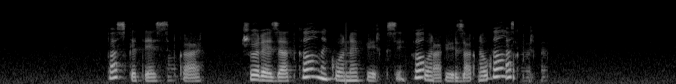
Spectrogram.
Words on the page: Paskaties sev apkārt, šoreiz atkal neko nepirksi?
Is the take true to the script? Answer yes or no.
no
